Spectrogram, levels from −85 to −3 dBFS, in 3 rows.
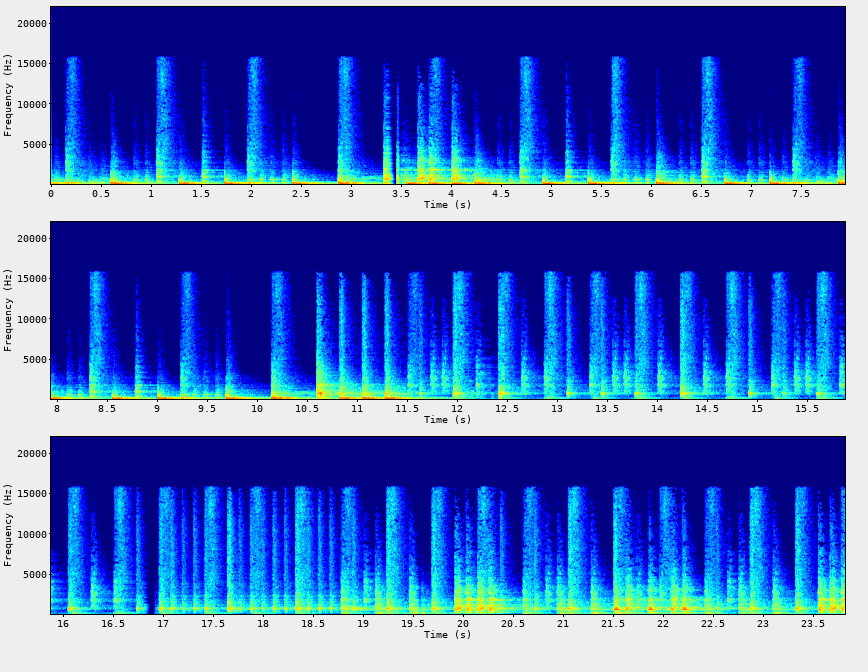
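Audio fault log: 3.35–3.49 s and 16.81–16.93 s, burst of packet loss: the last sound is stretched and faded over about 120 ms, then 100 ms, before a brief silence, and that stretch of audio never returns.
12.09–12.50 s, robotic sound from repeated short buffers: a rigid metallic buzz at 134 Hz, likely from a roughly 7.5 ms buffer replayed for about half the span.
19.53–19.59 s, short concealed packet loss: 40 ms of audio is missing and is bridged by extrapolating the previous sound, leaving a brief smear before the clip blends back.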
